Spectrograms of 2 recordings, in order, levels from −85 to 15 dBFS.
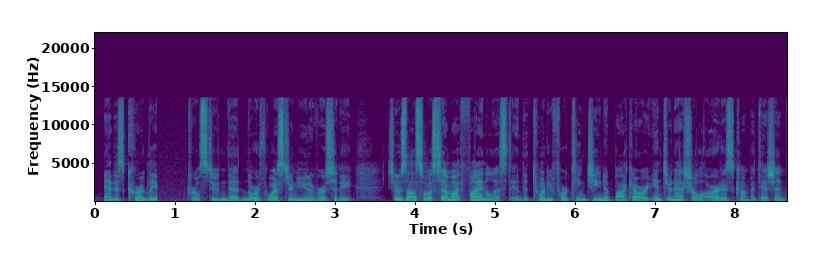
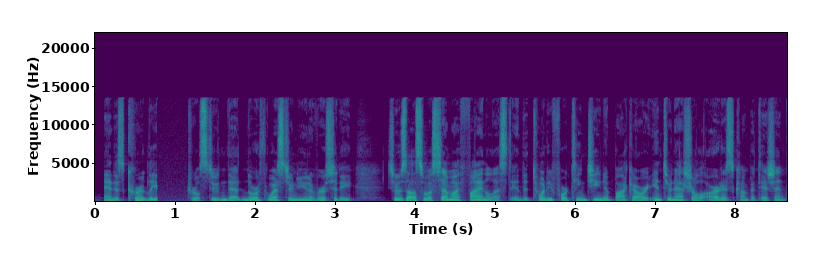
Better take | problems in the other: neither | audio cutting out; at 1 s; the same in both

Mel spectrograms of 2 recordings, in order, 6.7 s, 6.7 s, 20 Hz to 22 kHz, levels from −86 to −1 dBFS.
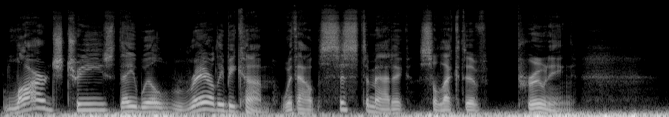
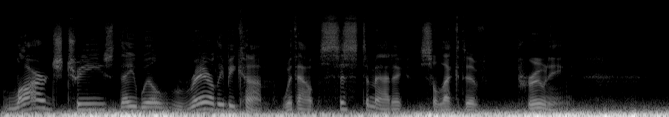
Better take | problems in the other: first | low rumble; loud; throughout; 3 dB below the speech; faint in the first

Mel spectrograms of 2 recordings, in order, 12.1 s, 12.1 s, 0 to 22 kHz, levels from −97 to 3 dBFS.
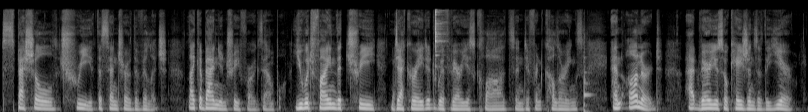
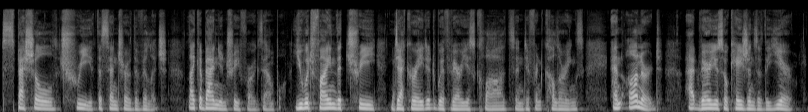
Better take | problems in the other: second | clattering dishes; very faint; at 6.5 s; peak 6 dB above the speech // clattering dishes; faint; at 9 s; peak 10 dB below the speech

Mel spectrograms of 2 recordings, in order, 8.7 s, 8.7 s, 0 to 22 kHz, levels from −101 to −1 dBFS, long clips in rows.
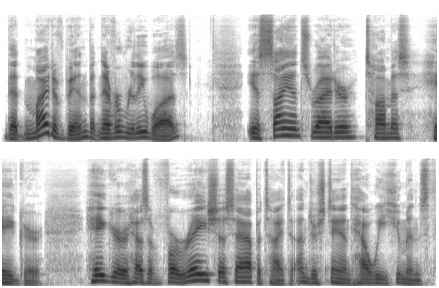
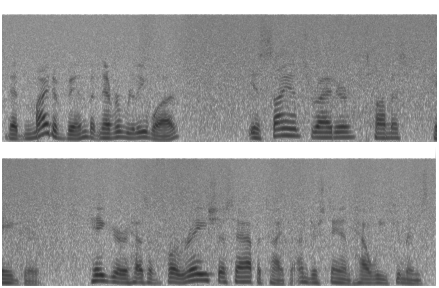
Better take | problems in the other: first | hiss; loud; throughout; 2 dB below the speech

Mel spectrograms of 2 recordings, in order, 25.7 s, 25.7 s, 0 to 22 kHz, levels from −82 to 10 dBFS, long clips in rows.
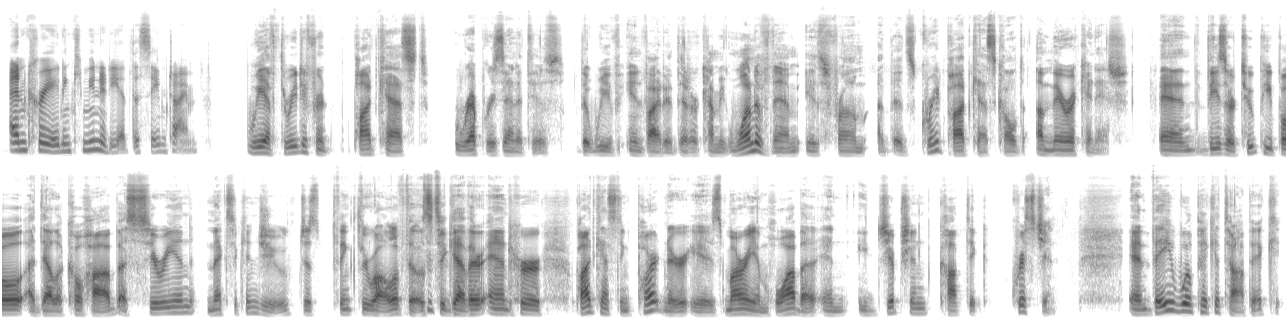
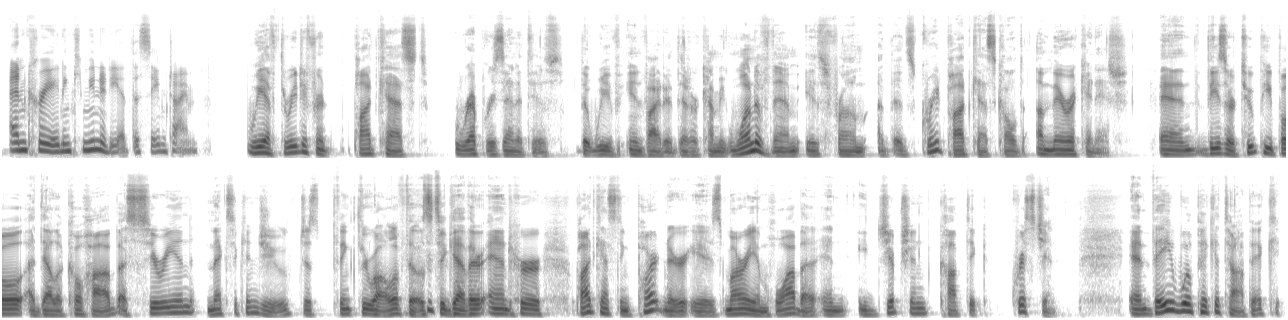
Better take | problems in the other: second | thin; very; fading below 750 Hz

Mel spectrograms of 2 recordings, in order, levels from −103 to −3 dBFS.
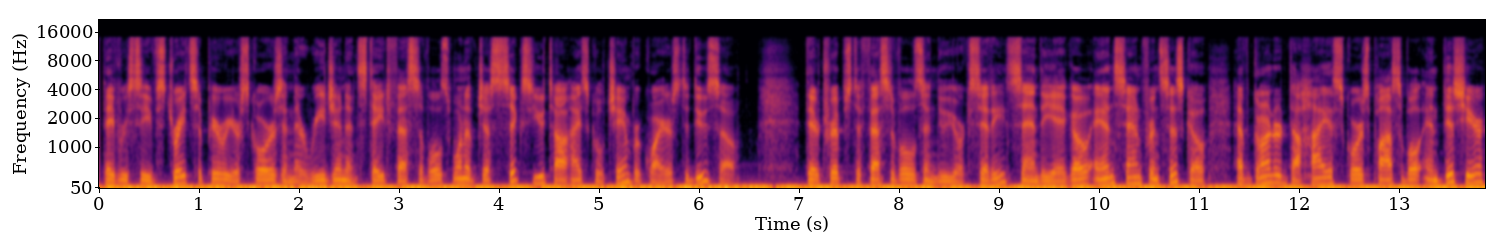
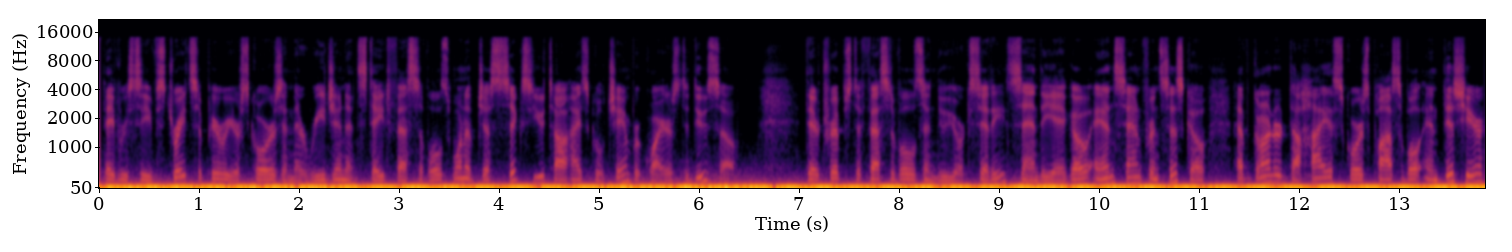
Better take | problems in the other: first | low rumble; loud; throughout; 3 dB below the speech; faint in the first

